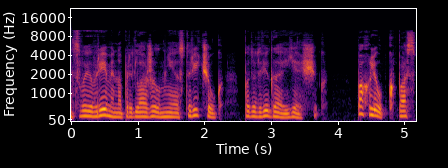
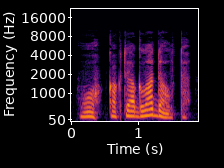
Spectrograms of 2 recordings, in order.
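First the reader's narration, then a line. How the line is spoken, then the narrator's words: Sympathetic old man's sigh. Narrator (Russian): сочувственно вздохнул старик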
